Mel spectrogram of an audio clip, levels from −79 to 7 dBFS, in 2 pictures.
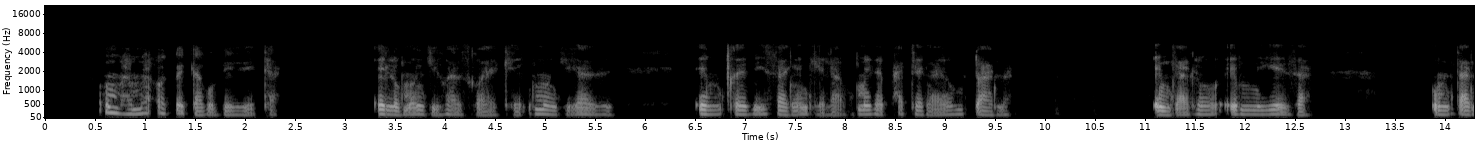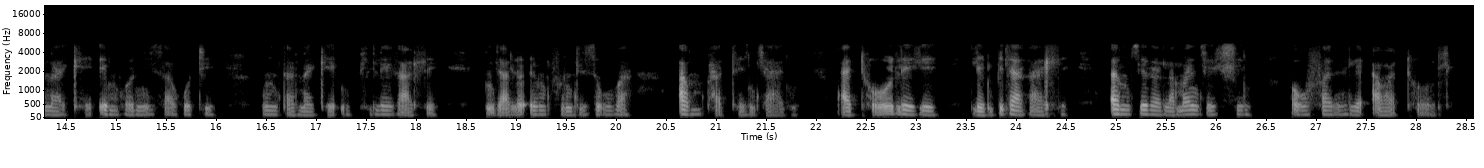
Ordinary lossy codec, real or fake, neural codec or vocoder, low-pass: Opus, 16 kbps; real; none; 5.4 kHz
